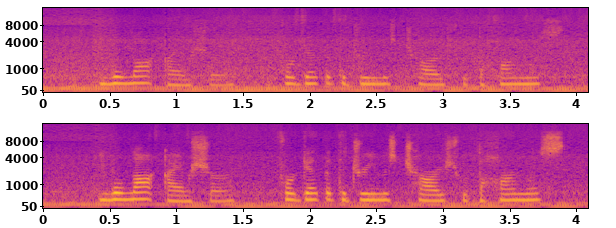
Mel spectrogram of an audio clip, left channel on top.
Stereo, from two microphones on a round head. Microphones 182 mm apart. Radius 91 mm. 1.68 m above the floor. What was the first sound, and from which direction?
A woman speaking, 65° right (ahead or behind).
